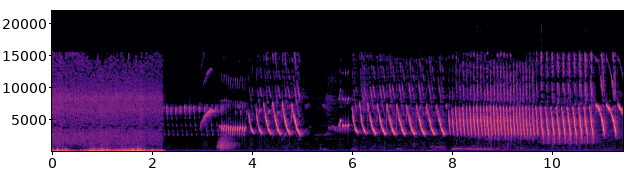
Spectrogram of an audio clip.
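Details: Male canary singing for training young birds, opening with a burst of low noise before high whistles, repeated falling notes and a long fast trill of high notes.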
